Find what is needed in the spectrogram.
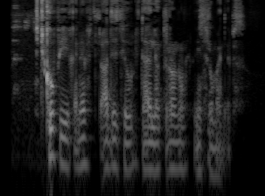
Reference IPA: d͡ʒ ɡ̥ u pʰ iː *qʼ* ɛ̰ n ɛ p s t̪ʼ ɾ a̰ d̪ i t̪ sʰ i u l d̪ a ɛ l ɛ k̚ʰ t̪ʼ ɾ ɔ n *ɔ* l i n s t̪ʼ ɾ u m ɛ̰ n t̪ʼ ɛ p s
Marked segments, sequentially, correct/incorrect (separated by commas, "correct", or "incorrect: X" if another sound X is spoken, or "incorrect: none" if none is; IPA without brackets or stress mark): correct, incorrect: u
